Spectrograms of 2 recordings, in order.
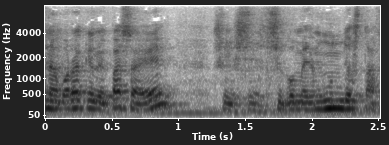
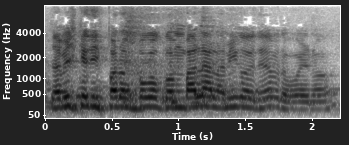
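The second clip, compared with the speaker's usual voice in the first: laughing; 4 semitones higher, 6 dB louder than usual. Real, not acted. Laughing at a joke about Miguel Ángel.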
